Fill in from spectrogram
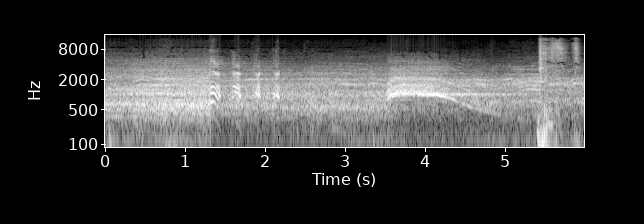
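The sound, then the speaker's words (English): A large crowd roars with sustained booing as a reporter asks Kevin Durant how he would sum up his time in Brooklyn. A long, low jeer swells and slides downward in pitch over a dense wash of voices, and a sharp burst near the end cuts through the din. “Was he booed because he asked about Durant as a net, or was … booed because it's …?”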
